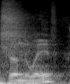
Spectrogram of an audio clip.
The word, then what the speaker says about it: Villeneuve: Directed by Denis Villeneuve. Shot by... – I don't know. I'm not French. Bradford I don't know Young. How to pronounce his last name. Villeneuve.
